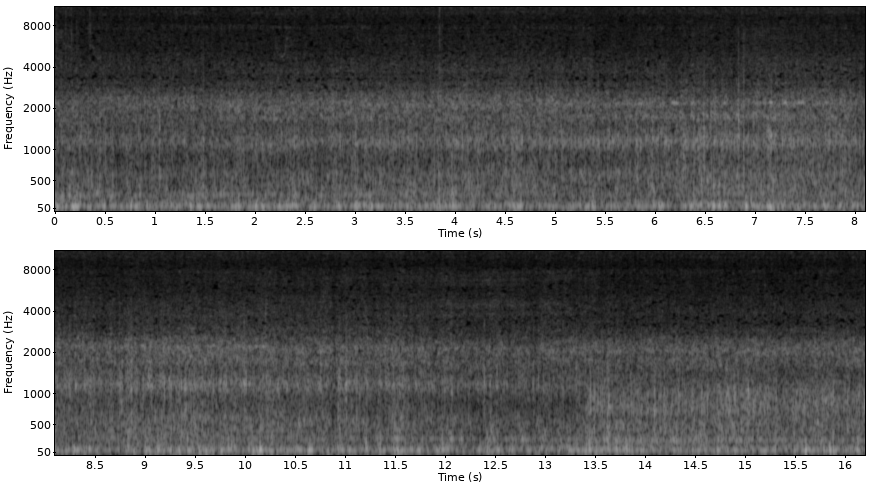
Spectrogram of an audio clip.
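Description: Steady wind noise on the microphone mixed with the rumble of bicycle tyres on asphalt, during a fast downhill coast.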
